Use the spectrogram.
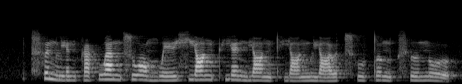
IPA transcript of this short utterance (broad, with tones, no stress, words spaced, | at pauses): t͡sʰə˥˩nljɛ˩nkä˩kwa˥˧n swɔ˥˩mwe˧˥ɪ̯ ɕjɑ˥ŋpʰjɛ˥˧n jɑ˥˩ŋt̪ʰjɑ˧˥ŋljɑ˧˥ʊ̯t͡sʰu˥˧ t̪ɤ˥˩ŋt͡sʰɹ̩˥n̪o˥˩ʊ̯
